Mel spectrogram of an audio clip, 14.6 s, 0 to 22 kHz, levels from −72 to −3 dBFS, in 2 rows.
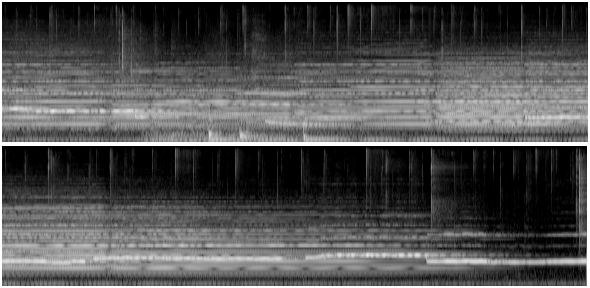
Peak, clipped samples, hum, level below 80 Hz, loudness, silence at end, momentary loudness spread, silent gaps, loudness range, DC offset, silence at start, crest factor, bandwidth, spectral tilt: -2 dBFS; under 0.1%; none; -40 dBFS; -20 LUFS; 0 s; 6 LU; none; 4 LU; under 0.1%; 0 s; 18 dB; over 20 kHz; -3 dB/octave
